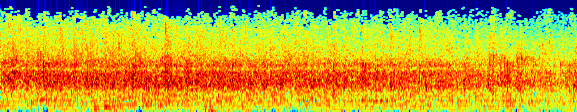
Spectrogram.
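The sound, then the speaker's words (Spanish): An audience at a public event in Mexico gives sustained applause for the head of a national nursing corps, a dense and steady patter of many hands at moderate volume. “La jefa Fabiana, que yo quisiera que se ponga de pie, que le demos un aplauso”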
